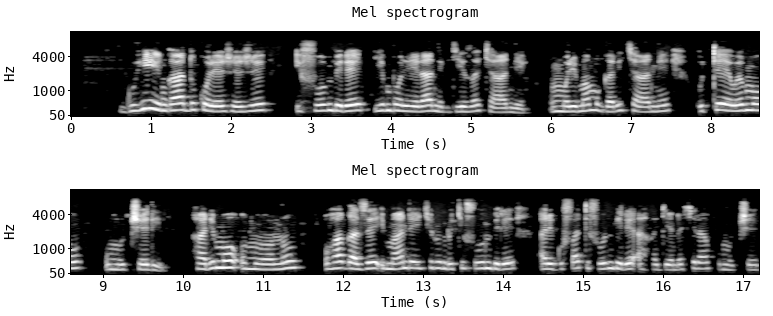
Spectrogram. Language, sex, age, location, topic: Kinyarwanda, female, 50+, Nyagatare, agriculture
